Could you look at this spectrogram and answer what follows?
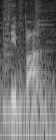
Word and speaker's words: tipá: Tipa es tetera, británico, teapot, llanito, tipa. Es decir, han cogido esta palabra británica y le han puesto la pronunciación andaluza.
